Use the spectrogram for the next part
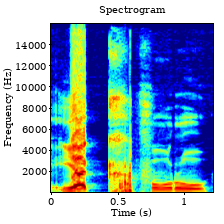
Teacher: Cara membacanya yaitu bacaan syiddahnya dulu, yaitu kaf itu ditahan suaranya ak, baru dikasih hamas. Hamas itu mengalirnya nafas, maka yakfuru, nah seperti itu. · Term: syiddah dan sifat hamas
